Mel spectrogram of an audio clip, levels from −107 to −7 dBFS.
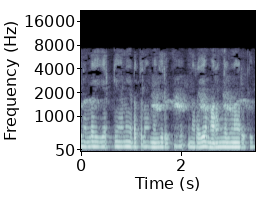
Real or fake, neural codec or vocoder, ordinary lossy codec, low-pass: real; none; MP3, 32 kbps; 7.2 kHz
